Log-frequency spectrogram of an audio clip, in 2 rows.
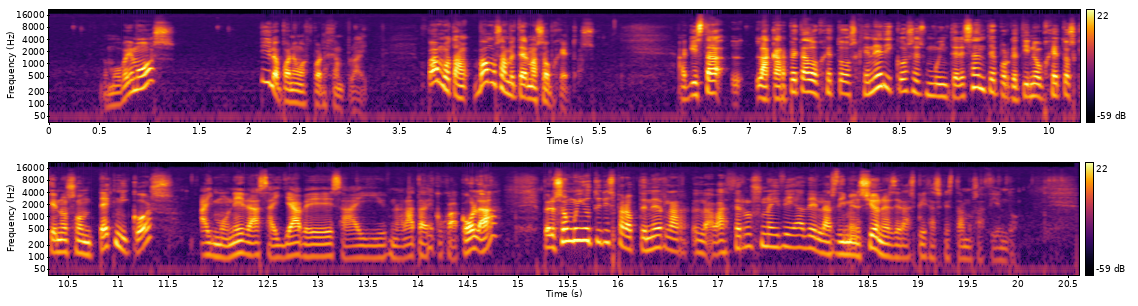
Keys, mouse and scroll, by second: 0.3 click, 1.7 click, 2.4-2.8 scroll down 1, 3.1 click, 4.6 click, 5.9 click, 7.1 click, 8.9 click, 13.1 scroll down 1, 14.1 scroll down 2, 14.5-14.9 scroll up 2, 18.5 scroll down 2, 19.5-20.1 scroll up 2, 20.3-20.6 scroll up 2.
